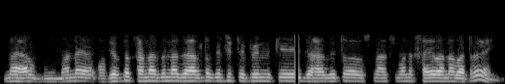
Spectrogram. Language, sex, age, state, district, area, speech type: Odia, male, 30-45, Odisha, Kandhamal, rural, conversation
